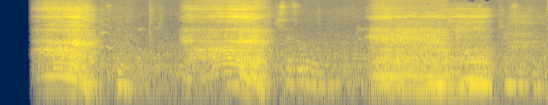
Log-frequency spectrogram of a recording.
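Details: Loud, rough snoring with strong vibrating inhalations, about three breaths in seven seconds, and some voiced groaning on the out-breath; a sleeping person snoring.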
